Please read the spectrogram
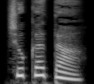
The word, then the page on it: ಚುಕ್ತಾ: Kannada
